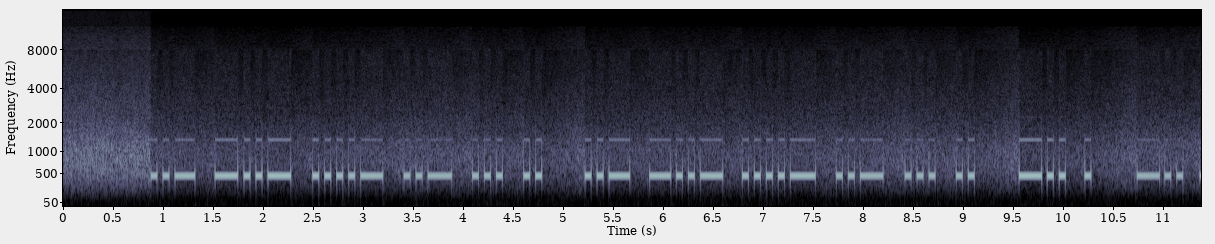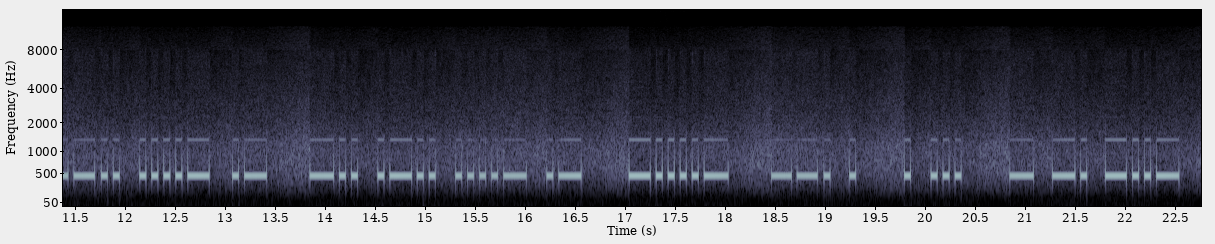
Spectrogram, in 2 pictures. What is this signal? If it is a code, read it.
Morse code, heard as a keyed tone, hand-sent with a bug key, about 20 wpm, 450 Hz, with radio static. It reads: UX4USI UX4USI DE DL4A DL4A - GE ES TNX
